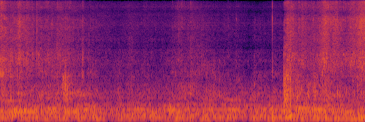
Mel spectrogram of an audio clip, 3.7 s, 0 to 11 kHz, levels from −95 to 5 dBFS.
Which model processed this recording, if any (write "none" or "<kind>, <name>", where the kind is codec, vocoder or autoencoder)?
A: codec, HILCodec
